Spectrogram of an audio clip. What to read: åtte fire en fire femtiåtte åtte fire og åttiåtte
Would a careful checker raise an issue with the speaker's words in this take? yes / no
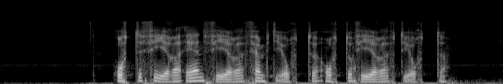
no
